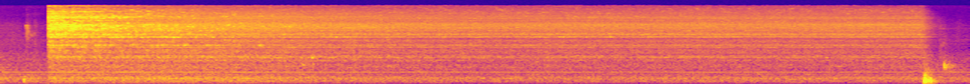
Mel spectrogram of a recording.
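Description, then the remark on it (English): Water pours steadily from a tap into a metal pot that will be set to boil, a sudden bright rushing onset that gradually settles into a continuous hiss and splash, ending with a soft clunk. “Now we just gotta dry it off. Put some water in it.”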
